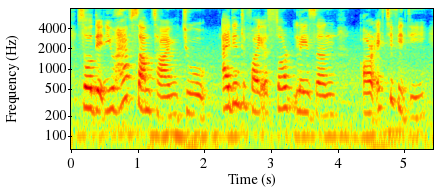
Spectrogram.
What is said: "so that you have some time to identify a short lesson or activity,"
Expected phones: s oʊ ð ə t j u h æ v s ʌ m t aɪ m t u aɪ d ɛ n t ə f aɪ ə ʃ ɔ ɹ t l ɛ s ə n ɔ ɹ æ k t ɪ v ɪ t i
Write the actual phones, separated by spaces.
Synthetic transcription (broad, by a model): s oʊ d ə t j u h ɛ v s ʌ m t aɪ m t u aɪ d ɛ n t ə f aɪ ə s ɔ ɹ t l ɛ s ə n ɔ ɹ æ k t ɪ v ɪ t i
